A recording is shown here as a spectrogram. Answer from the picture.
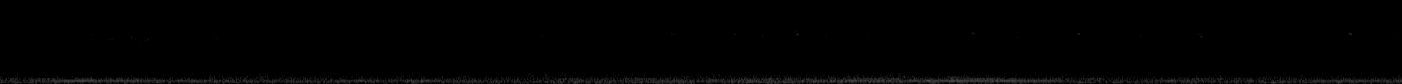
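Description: Faint chirping of small birds: short high chirps, about three a second, with a few faint rising-and-falling whistles in the first half, over a low steady hum.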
